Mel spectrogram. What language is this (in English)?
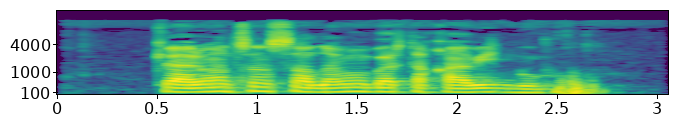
Central Kurdish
